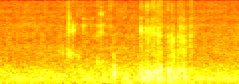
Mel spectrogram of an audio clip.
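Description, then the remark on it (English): A crisp bite followed by a few crunchy chewing sounds, loud, with a faint background hum and no talking, as a man eats something that had been stuck to a wall at a radio station, putting the whole thing in his mouth. “Crunchy.”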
